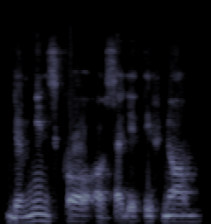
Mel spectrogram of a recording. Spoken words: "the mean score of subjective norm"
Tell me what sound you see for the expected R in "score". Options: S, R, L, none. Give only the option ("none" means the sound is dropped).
L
